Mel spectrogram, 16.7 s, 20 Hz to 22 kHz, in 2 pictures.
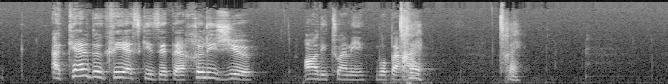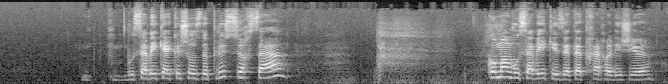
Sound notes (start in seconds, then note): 13.0 sighing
